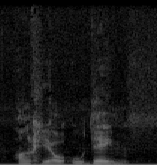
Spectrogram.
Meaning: angioedema (swelling of the lower layers of the skin or of other tissues)
- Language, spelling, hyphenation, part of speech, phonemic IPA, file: Dutch, angio-oedeem, an‧gio-oe‧deem, noun, /ˌɑŋ.ɣi.oː.øːˈdeːm/, Nl-angio-oedeem.ogg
